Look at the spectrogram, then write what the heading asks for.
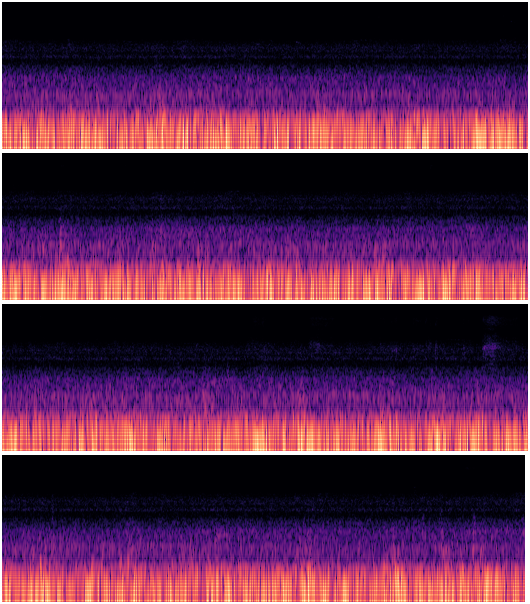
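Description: Moving passenger train running at speed: a steady low rumble of the wheels and running gear on the track.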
